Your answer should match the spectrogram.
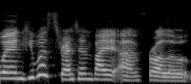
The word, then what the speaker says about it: Frollo: And when he was threatened by Froyo, I hope that's how you pronounce his name. – Frollo? – Frollo. I keep saying Froyo because I thought that it was like the Spanish way.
